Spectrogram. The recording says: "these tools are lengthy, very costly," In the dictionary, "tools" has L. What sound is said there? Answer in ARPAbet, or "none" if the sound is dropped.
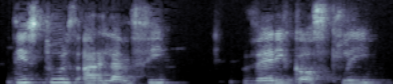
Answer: L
